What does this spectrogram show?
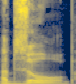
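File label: "absorb", British English; əbˈzɔːb; uhb-ZORB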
